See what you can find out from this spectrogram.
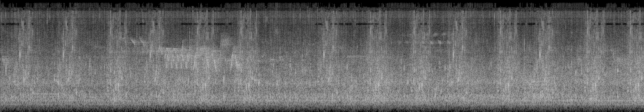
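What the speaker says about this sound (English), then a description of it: "a river is a body of water that flows downhill, and it's always moving" Water flows steadily as a river runs downhill in a children's canoe adventure game, a continuous rushing and trickling wash with no voices.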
